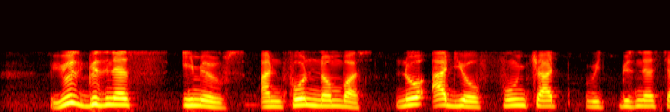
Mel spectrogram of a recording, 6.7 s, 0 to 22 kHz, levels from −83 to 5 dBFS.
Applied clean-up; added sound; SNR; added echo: none; none; none; none.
